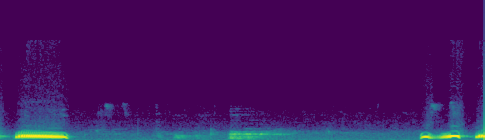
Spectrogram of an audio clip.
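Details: Spotted dove in the 'giọng thổ' style, cooing to set decoy birds calling: a sustained low coo, a faint muffled note later, then two quick looping notes running into the start of another long coo.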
